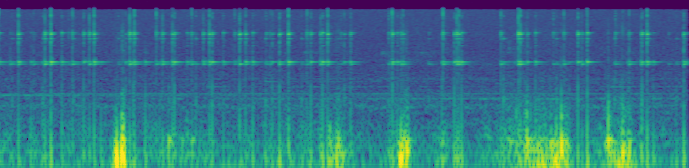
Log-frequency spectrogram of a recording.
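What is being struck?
Ceramic mug.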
